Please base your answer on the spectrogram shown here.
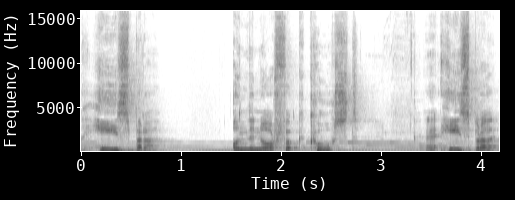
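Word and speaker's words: Happisburgh: at a place called hazor on the Norfolk Coast HB it looks more like hapb if you look for it on the map h a p p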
